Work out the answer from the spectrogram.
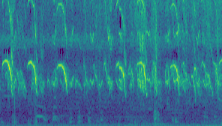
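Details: Young chickens at night, climbing to sleep beside their mother hen on a stick over the nest; clear, high, falling peeps repeat roughly every half second, with faint low sounds beneath.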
